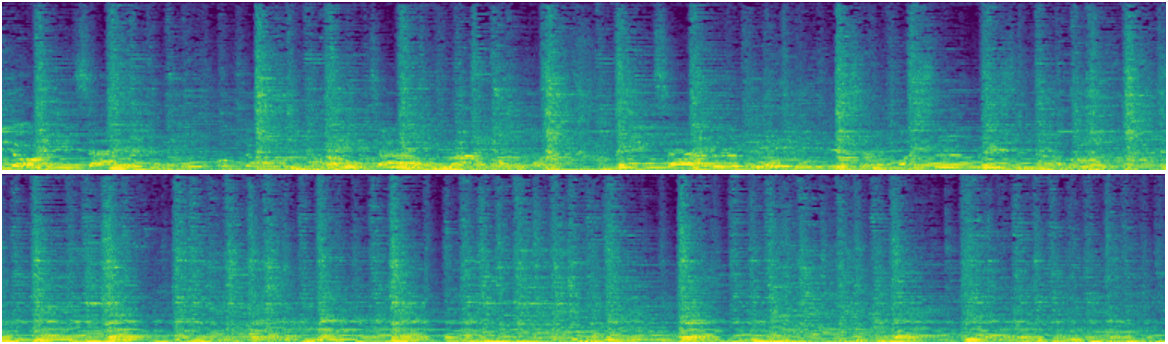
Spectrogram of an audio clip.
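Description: Two acoustic guitars played together, strumming chords with picked lines over them.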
